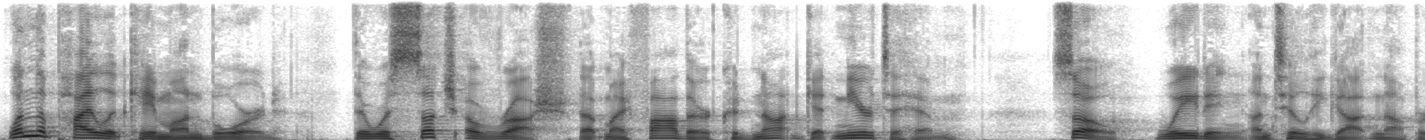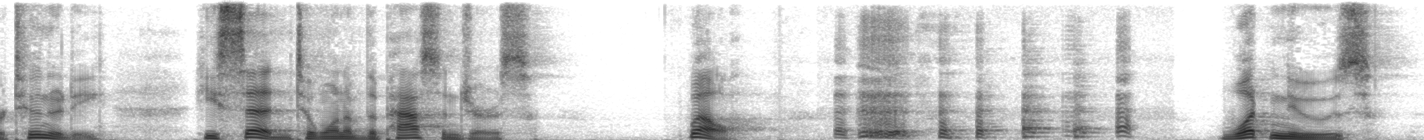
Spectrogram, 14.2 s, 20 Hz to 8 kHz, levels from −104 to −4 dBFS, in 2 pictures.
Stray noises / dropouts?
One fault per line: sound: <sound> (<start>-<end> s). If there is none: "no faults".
sound: laugh (11.3-12.8 s)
